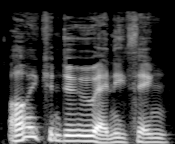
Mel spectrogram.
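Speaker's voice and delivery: loud, high, beaming repeat; soppy grin. A narrator's reading. Pilk echoing Fiona's words, loud and beaming. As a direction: grin through the words, dreamy and proud. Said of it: "Pilk repeated Fiona's words with a soppy grin".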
